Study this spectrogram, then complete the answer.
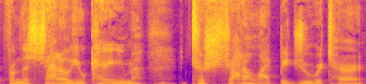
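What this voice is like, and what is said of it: Imitates another person's voice. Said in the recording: “Doing his best Ian McKellen impersonation. Steve would have done it better.”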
